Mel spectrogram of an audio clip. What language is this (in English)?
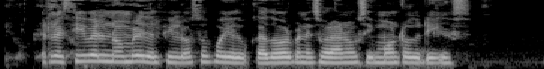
Spanish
